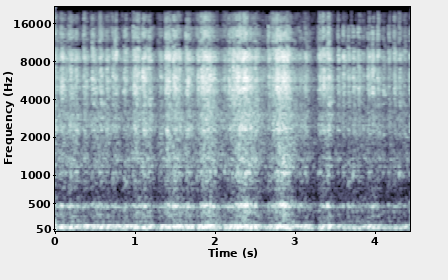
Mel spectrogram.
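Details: Drag race car sitting two weeks, started after squirts of brake clean: deep, loud, lopey rumble keeps firing on its own after the priming squirt; engine catches and runs fine.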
